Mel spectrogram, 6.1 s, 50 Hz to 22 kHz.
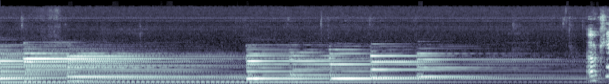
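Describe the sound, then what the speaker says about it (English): Spaced-out chords played on a keyboard, each voicing sustained with clear harmonic stacks, changing a few times across the phrase of a cadence exercise, heard alone with no talking. "It's going to sound like this for the first 2 bars."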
